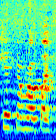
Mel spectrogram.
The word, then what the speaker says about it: Danganronpa: Hey, Lexi, when you have money, you should play Danganronpa, Trigger, Happy Havoc.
